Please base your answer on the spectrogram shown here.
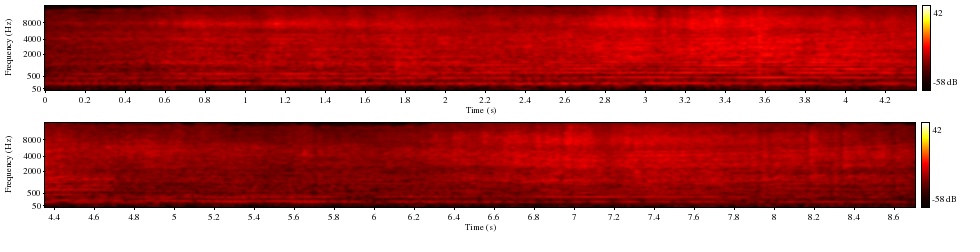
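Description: Race cars roar continuously at Humberstone Speedway, a loud, sustained engine drone with rising and falling pitch as the cars pass on the oval, no voices over it.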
